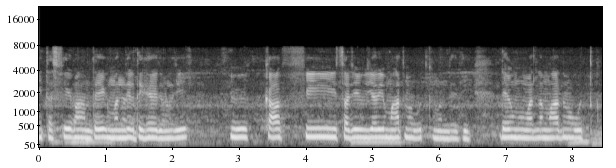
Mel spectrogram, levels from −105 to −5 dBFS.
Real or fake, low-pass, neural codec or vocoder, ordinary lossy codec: real; none; none; none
